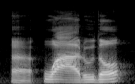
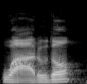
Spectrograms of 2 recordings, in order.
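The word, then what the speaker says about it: ワールド: Warudo, World becomes Warudo. with a longer vowel. As usual, the long A, again because we have the sound and so the closest one, A, and then also long, as already mentioned. The ru for both the for the L technically, word, world, but yeah, Japanese doesn't have the L sound, it becomes Japanese R, even though L can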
